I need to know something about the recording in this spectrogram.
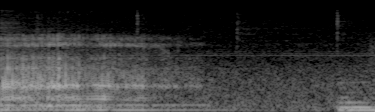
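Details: Adult man recorded snoring in his sleep by his partner, who says he denies it: a low, rattling snore fades out over a second, then after a pause a second snore begins.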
